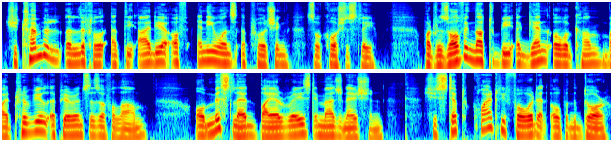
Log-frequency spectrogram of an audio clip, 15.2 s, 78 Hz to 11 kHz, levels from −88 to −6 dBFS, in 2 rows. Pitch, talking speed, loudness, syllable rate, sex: 120 Hz, 150 wpm, -20 LUFS, 5.3 syllables/s, male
